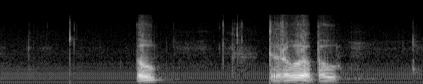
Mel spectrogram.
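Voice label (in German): "bub", Bavarian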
